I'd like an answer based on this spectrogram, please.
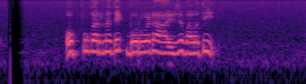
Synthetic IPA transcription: opːukəɾɳɐt̪ekboɾuʋɐʈəaːjud͡ʒɐbʱɐʋət̪i

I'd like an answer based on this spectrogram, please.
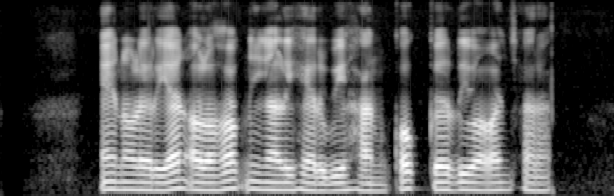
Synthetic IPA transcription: ʔɛnɔlɛɾianɔlɔɦɔk̚niŋaliɦɛrbiɦaŋkɔkːɨrdiwawaɲt͡ʃaɾa

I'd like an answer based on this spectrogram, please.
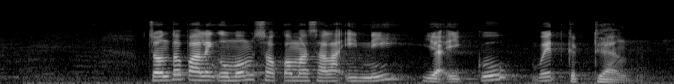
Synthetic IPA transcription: t͡ʃɔnt̪ɔpalɪŋumʊmsɔkɔmasalahʔini | jaʔikuwɪt̪̚ɡ̥ə̤ɖ̥a̤ŋ

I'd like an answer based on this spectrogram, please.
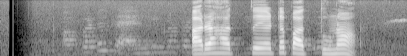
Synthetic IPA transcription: aɾəɦat̪ʋejəʈəpat̪ːunaː

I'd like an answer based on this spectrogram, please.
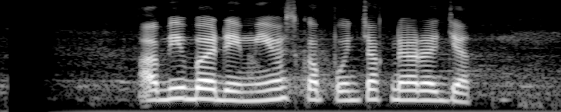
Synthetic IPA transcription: ʔabibademiɔskapɔɲt͡ʃak̚daɾad͡ʒat̪̚

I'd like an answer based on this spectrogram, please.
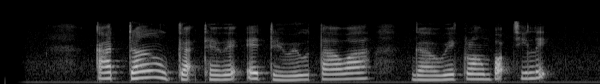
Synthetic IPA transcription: kaɖ̥a̤ŋuɡ̥ä̤ʔɖ̥ɛ̤weʔeɖ̥ɛ̤weut̪awa | ŋɡaweklɔmpɔ̰ʔt͡ʃilɪʔ

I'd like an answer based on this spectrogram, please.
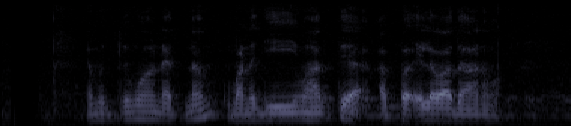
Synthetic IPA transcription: emut̪ɾumaːnɛt̪nɐmʋanɐd͡ʒiːmɐɦɐt̪jɐ̰ːpəelɐʋaːd̪aːnɐʋɐ̰

